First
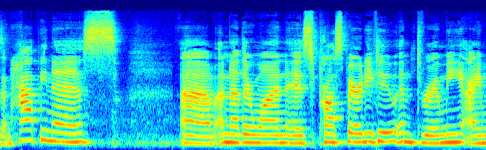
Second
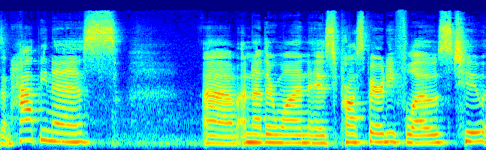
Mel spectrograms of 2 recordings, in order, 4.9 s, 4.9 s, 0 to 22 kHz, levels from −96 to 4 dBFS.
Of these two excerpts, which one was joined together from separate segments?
first; 2 cuts; at 1.7 s, 3.8 s

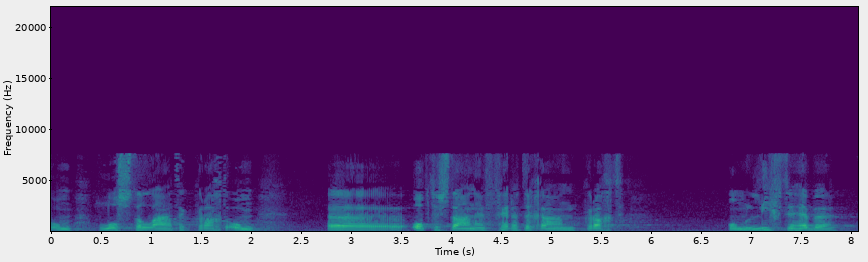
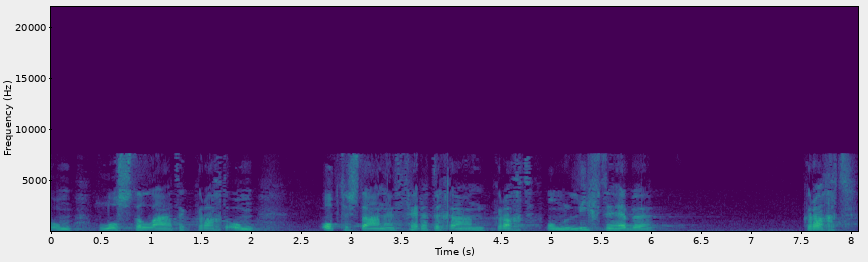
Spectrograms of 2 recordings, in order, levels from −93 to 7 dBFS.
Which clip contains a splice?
second; 2 cuts; at 2.7 s, 4.9 s

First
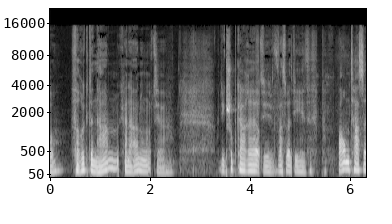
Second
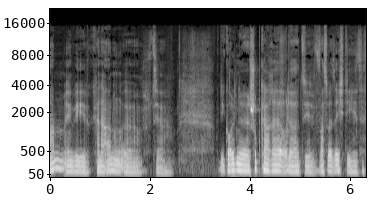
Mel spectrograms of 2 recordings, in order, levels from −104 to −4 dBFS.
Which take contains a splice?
first; 5 cuts; at 1.4 s, 2.0 s, 3.5 s, 4.2 s, 4.8 s

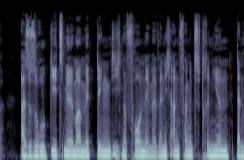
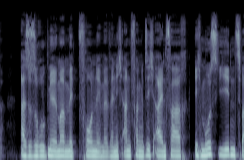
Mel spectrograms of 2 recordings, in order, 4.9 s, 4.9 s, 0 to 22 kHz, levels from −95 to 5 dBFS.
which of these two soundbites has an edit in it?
second; 3 cuts; at 0.9 s, 1.6 s, 2.9 s

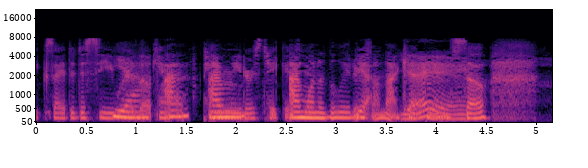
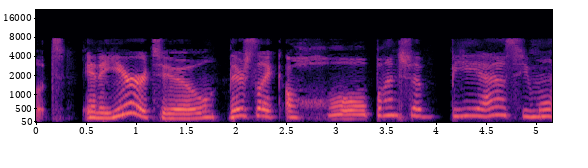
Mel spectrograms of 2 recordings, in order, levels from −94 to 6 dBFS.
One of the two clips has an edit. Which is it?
first; 1 cut; at 1.1 s

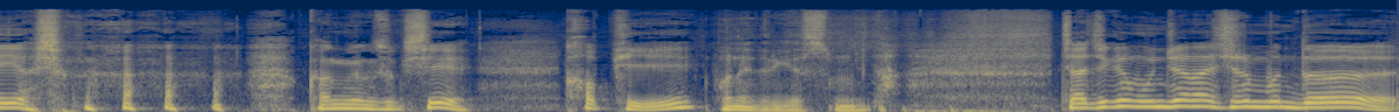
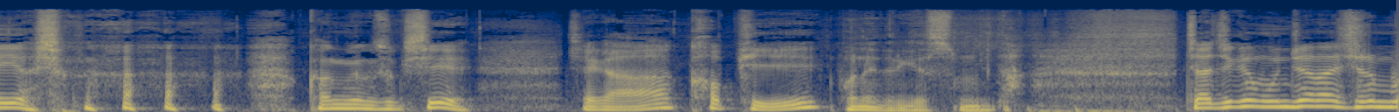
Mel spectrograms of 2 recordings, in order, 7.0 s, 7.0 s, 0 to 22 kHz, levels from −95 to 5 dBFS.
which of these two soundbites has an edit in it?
first; 1 cut; at 2.8 s

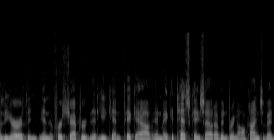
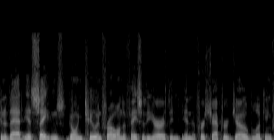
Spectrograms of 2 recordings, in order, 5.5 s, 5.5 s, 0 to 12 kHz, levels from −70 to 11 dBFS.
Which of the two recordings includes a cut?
first; 1 cut; at 1.8 s

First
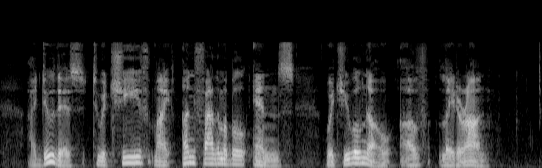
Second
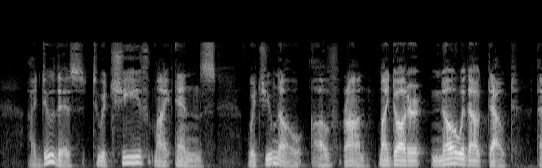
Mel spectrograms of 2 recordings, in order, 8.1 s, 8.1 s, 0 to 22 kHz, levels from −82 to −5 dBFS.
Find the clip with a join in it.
second; 4 cuts; at 2.6 s, 4.1 s, 5.2 s, 5.6 s

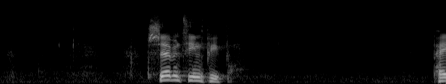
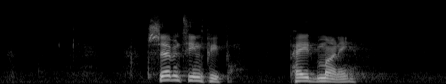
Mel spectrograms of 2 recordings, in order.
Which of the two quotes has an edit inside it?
second; 1 cut; at 2.5 s

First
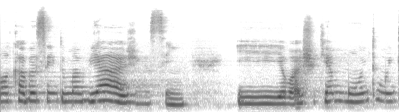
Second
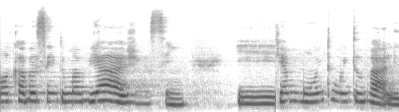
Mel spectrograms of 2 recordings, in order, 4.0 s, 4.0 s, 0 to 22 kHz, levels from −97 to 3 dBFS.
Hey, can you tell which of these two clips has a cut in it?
second; 1 cut; at 2.7 s

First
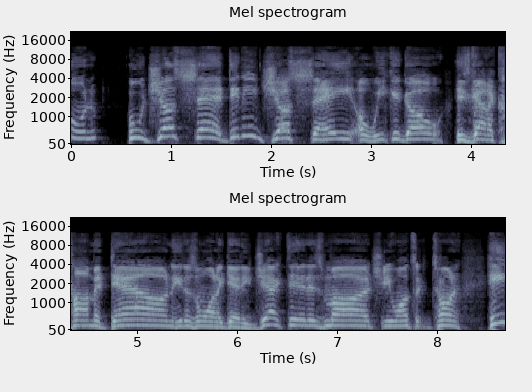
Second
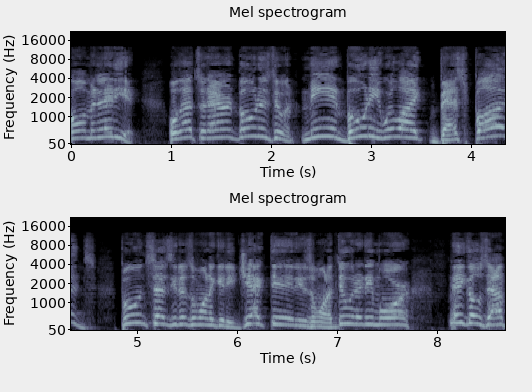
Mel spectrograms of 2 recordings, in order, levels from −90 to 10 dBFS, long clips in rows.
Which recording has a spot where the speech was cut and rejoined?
first; 1 cut; at 3.8 s

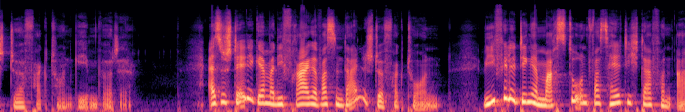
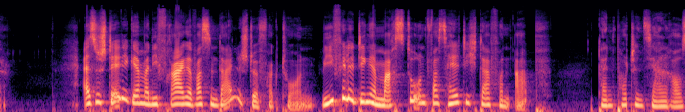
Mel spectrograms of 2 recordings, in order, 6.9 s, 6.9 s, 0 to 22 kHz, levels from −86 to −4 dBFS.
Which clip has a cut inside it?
second; 1 cut; at 3.2 s

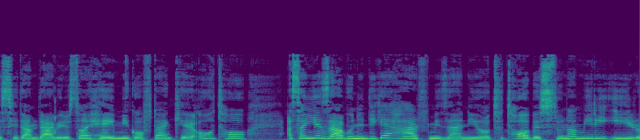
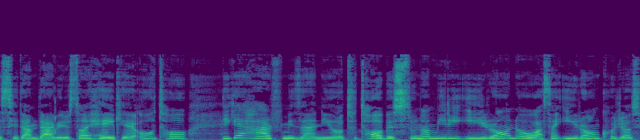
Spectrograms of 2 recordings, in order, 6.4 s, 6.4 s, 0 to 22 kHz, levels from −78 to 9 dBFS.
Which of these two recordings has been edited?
second; 2 cuts; at 1.1 s, 2.2 s

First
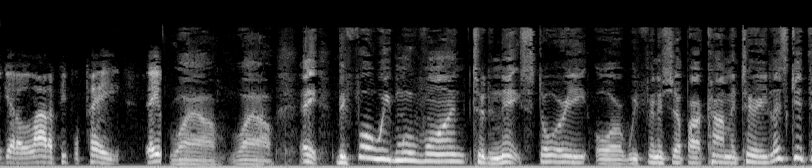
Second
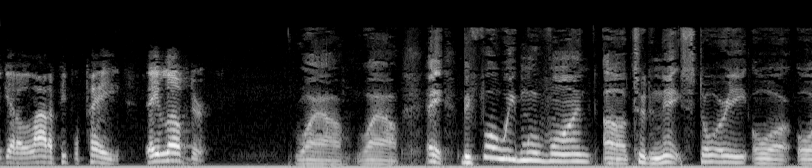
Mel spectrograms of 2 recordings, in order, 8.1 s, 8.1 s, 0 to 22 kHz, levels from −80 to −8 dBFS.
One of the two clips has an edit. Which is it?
first; 3 cuts; at 1.6 s, 4.7 s, 5.9 s

